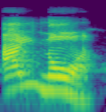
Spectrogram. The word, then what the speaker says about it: Ainhoa: Que em espanhol, esse H intermédio não tem um som, entendeu? Ele não é sonorizado. Então, ele queda como Ainhoa. Ainhoa. E não Ainhoa. Só como é escrito com NH, vocês pronunciam como Ainhoa. Entendeu? Mas ele não é Ainhoa. Ele, em espanhol, é Ainhoa. É como se o H não existisse.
